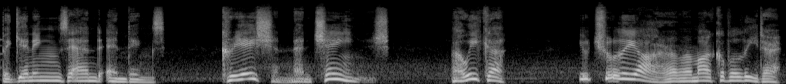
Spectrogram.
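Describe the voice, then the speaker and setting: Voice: medium pitch, sing-song, a little slow, vocal fry, full character voice. An actor playing an ancient hero revived in a boy's body in a video game, breezy and playful, with a wry storytelling manner. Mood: reverent. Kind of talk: dramatic video game voice acting. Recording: game music behind the voice.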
